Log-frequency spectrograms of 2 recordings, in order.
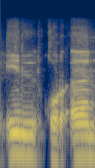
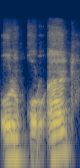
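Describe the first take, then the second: First: The word begins with an i vowel. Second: The word begins with a u vowel. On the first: "We don't say Il-Quran" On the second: "or Ul-Quran"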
